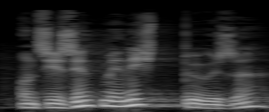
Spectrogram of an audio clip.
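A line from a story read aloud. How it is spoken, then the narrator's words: Plain question. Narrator (German): fragte ich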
